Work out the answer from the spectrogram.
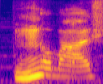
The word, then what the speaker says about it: homage: Like, Homage, yeah.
